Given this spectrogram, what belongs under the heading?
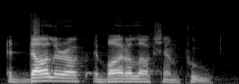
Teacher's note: A bottle of shampoo with a stress on poo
